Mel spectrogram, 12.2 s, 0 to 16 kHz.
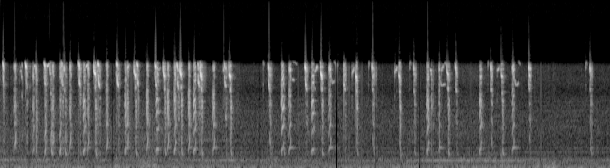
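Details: Excited peregrine falcon calling at the nest, Manchester, New Hampshire, 19 February 2020, recorded by a nest camera during a 'conference'. Dense bursts of rapid, harsh chattering notes break into shorter clusters, over a background hum.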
